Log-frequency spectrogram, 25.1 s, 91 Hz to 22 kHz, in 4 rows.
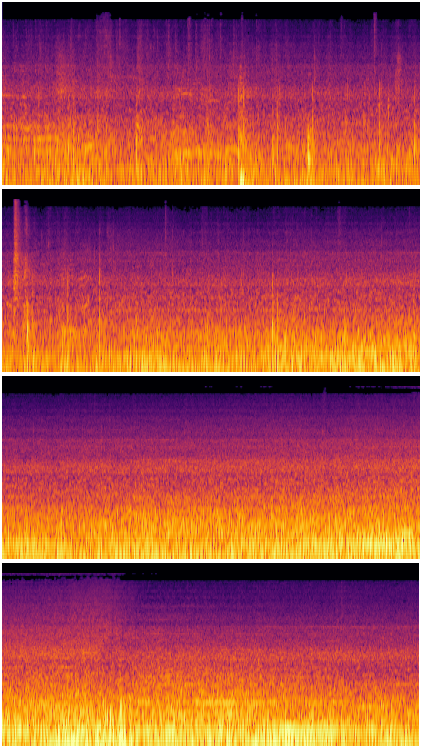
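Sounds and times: vehicle engine humming: 0:08.0 - 0:25.0.

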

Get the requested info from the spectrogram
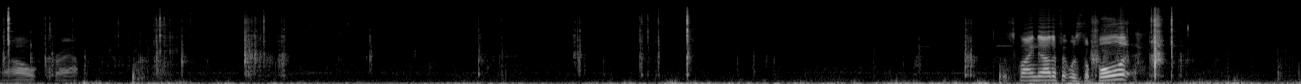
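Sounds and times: rifle metallic clicks and rattles: 0:00.0 - 0:07.8, 0:11.4 - 0:12.0.

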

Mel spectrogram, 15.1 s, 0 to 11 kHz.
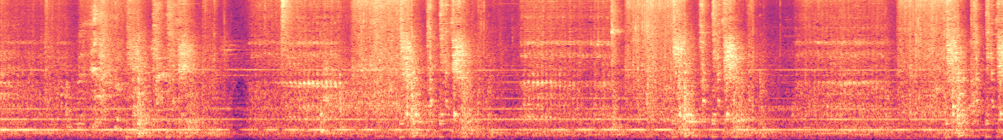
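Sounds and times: machine motor hum: 0:00.0 - 0:15.0
mechanical clatter and hiss: 0:01.4 - 0:03.2, 0:04.2 - 0:07.3, 0:09.0 - 0:11.5, 0:13.4 - 0:15.0.

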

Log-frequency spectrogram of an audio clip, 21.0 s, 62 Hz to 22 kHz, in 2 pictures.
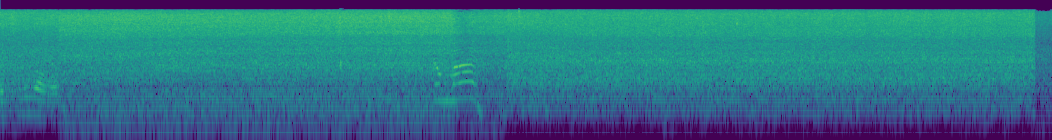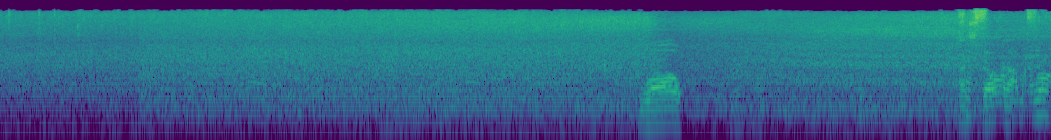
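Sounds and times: waterfall rushing: 0:00.0 - 0:10.4.

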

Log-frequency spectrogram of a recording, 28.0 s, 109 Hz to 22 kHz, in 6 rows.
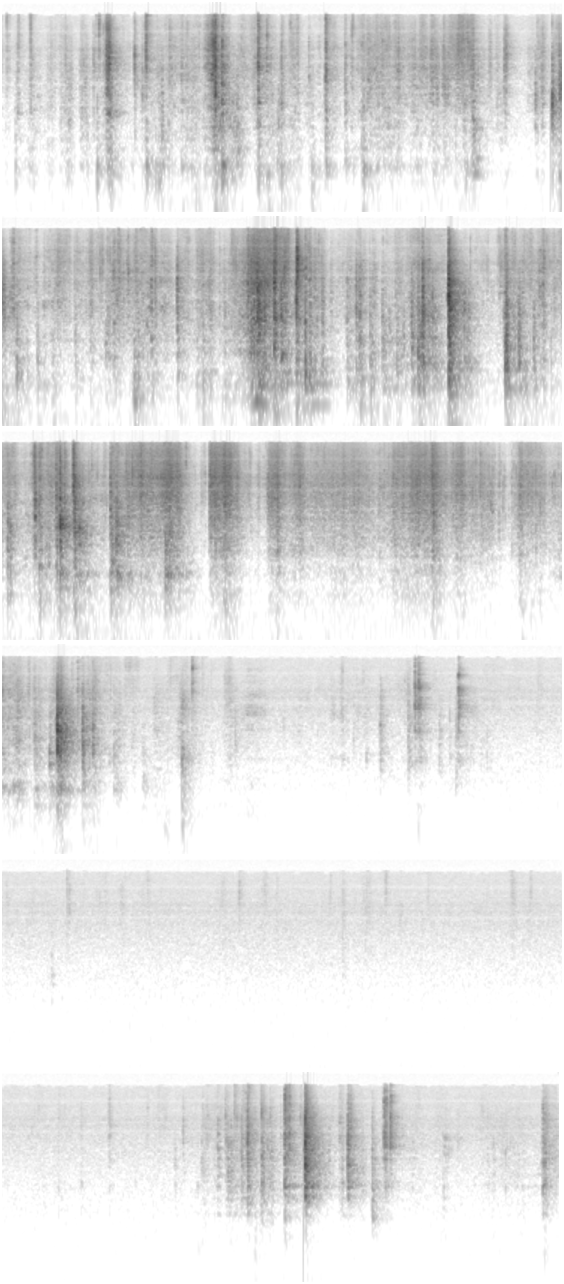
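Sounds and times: packaging rustling and crinkling: 0:00.0 - 0:15.7.

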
